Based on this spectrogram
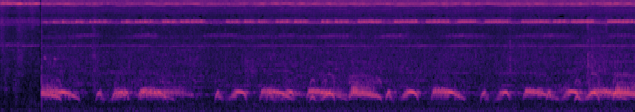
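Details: Local wild spotted dove with a medium-pitched voice, trapped quickly with a lure bird: a steady run of mellow, hooting coos in short arched notes, grouped in rapid phrases repeated for about seven seconds over faint background hiss.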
